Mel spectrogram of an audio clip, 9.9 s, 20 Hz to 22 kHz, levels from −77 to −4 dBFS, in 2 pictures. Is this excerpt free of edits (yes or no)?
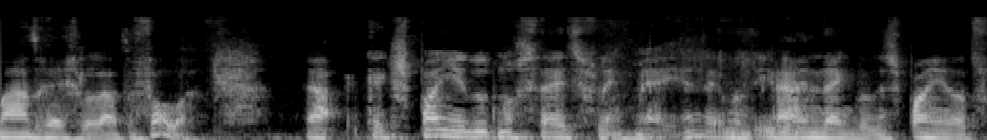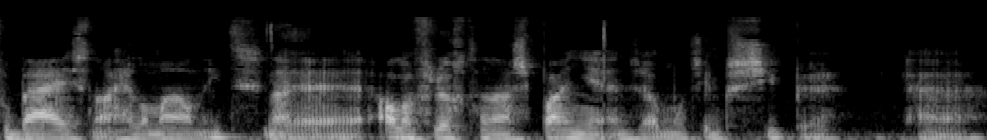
yes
